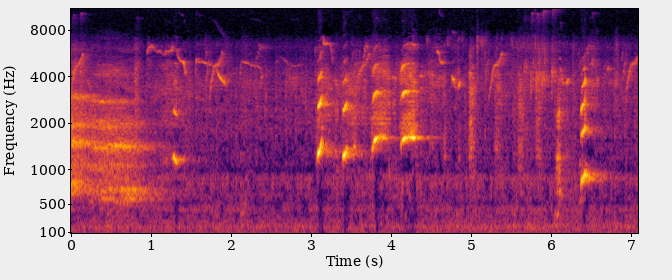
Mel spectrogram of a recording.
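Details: German Shepherd puppy opens with a drawn-out whining cry, then after a pause lets out a rapid string of short, high yapping barks, with one more sharp yap near the end over a soft background rumble.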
